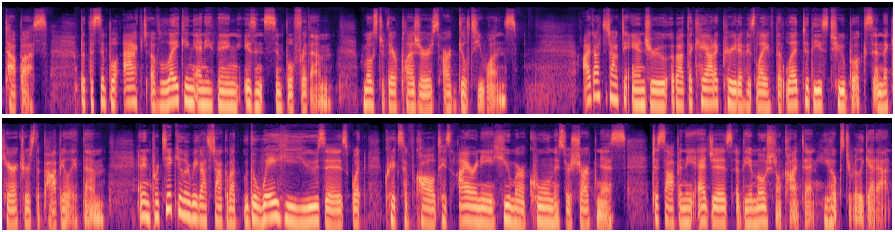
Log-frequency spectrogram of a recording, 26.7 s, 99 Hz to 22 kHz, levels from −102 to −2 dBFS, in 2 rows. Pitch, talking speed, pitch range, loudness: 155 Hz, 180 wpm, 145-175 Hz, -19 LUFS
